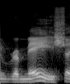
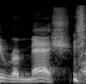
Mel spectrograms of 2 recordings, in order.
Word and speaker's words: Ramesh: And then almost all the time, actually, in my interior monologue, my last name, I don't say Ramesh, I say Ramesh almost all the time in my interior monologue.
